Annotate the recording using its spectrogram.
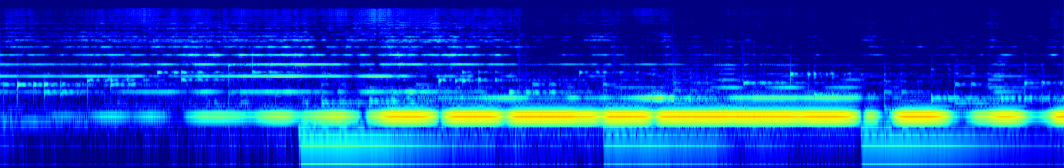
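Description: A large frosted crystal singing bowl played by rubbing a wand around its rim. The tone builds over the first few seconds into a loud, steady, ringing hum that throbs and wavers, dipping briefly near the end.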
